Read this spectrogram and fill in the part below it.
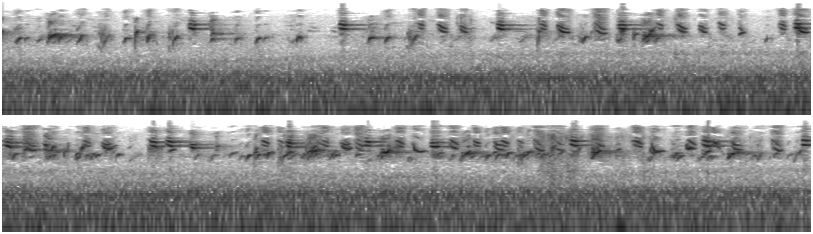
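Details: Courting goldfinches, singing to attract the female, deliver continuous high, jangling twitters and quick chirped notes that grow denser toward the end, with a low wind roar behind.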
